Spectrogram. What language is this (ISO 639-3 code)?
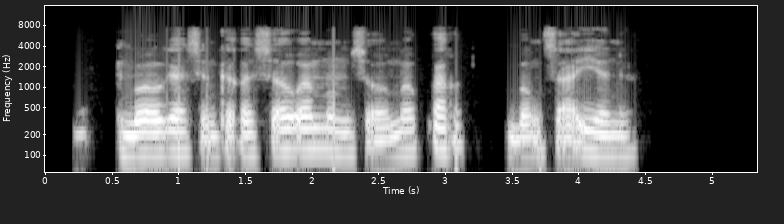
bfd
